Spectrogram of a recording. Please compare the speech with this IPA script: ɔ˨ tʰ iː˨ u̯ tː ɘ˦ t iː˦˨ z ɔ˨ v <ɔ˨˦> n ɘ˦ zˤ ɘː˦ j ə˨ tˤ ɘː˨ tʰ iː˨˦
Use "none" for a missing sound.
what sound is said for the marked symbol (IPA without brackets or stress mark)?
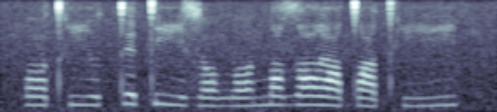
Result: ɔ˨˦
